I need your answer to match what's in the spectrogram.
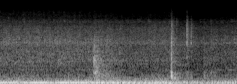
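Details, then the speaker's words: Engine in the Subaru Brat after water pump bolt repair, warming to open thermostat; low steady idle rumble, smooth and quiet with a tiny bit of lifter tick and one clunk; normal idle. "Thing sounds so good. We've never had one that ran that quiet."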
